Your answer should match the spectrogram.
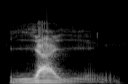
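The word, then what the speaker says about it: יין: Notice the emphasis marks here, by the way. I didn't point this out up here, but this tells you that your accent is on the first syllable rather than the last one, which is normal.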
